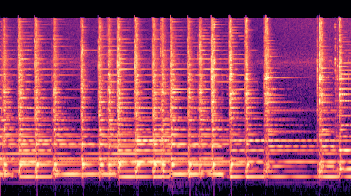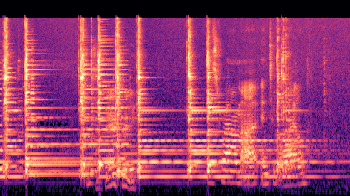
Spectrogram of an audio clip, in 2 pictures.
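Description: Mandolin picked in a quick run of bright single notes that thins out in the second half and trails off near the end.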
